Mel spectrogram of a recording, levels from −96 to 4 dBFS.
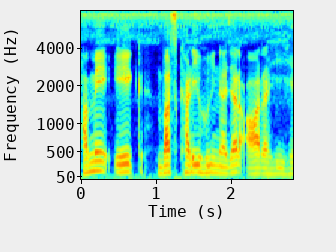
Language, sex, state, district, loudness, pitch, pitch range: Hindi, male, Bihar, Darbhanga, -21 LUFS, 130 Hz, 110-135 Hz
